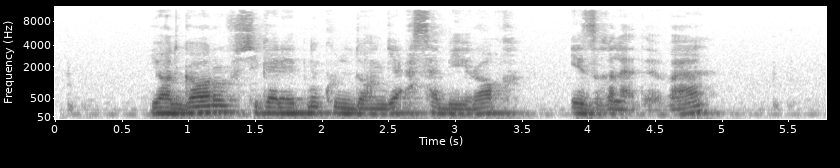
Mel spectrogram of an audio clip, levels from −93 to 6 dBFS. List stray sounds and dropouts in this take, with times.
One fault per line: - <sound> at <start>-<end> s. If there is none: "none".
none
